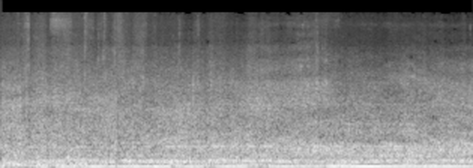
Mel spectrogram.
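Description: A motor vehicle's engine running close by with road and traffic noise: a steady low rumble and hum, holding level throughout.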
